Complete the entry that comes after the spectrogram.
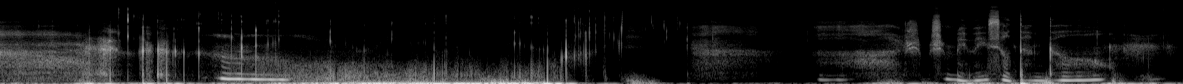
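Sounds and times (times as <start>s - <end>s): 
ASMR ear licking with wet tongue and mouth sounds: 0.0s - 9.3s, 10.2s - 11.8s
speech: 2.2s - 2.7s, 10.0s - 10.7s.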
